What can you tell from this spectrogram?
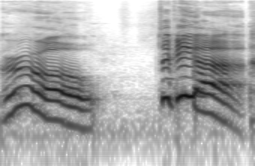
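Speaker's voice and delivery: loud, high cry of delight; real happy outburst; excited shout. Real, not acted. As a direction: call out the name, thrilled, breaking into a laugh. Reacts to viewer's generous comment.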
